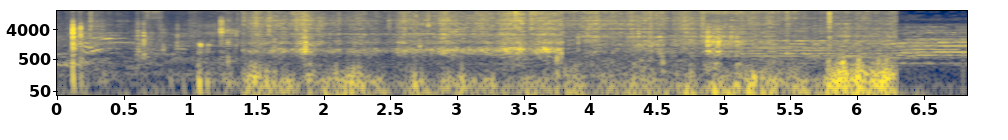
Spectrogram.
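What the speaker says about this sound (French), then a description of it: "Un gosse en cheval dans les villes" A horse ridden by a child clip-clops along a town street, its hooves knocking in an uneven rhythm at moderate distance while people talk over it and background noise rises near the end.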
